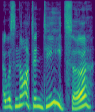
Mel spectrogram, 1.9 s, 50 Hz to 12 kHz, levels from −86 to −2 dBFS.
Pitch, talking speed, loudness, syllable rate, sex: 225 Hz, 155 wpm, -15 LUFS, 3.3 syllables/s, male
